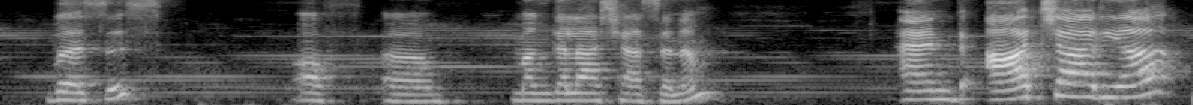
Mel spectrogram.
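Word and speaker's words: आचार्य: And Acharya, the word is pronounced as we are pronouncing it. There is no extra ch there. Madacharya Purogamaihi Purvairacharyehi. Acharya, all of you know the word Acharya. It is just pronounced in that way. Extra cha is not there.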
